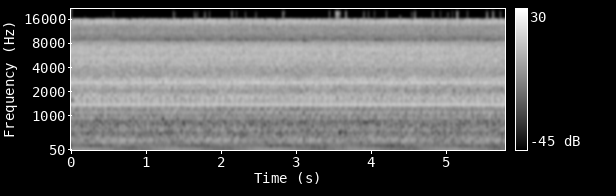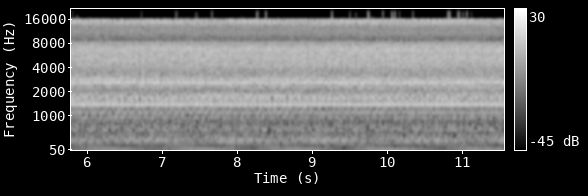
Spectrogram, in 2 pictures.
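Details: Hotpoint Ariston FMD963 washing machine running with steady rough grinding and a slow pulse nearly twice a second; owner thinks it comes from the motor rather than the drum and plans to remove the belt to test.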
